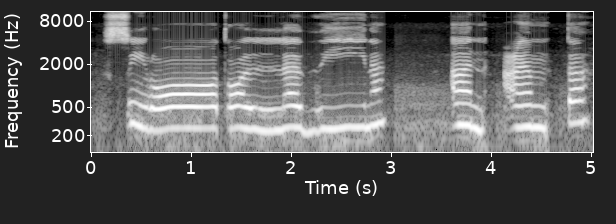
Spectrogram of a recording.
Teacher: یا مدہ ہے، 1 سیکنڈ لمبا کریں گے، صراط الذین انعمت۔ نون ساکن ہے، یہاں پہ اظہار ہو رہا ہے · نون ساکن ہے، یہاں پہ اظہار ہو رہا ہے۔ آگے حلقی لیٹر عین ہے جو گلے کے درمیان والا حصے سے پڑھا جاتا ہے۔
